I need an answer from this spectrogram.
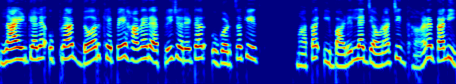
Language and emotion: Goan Konkani, disgusted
